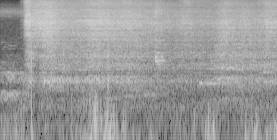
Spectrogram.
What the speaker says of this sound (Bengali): এবার ফোড়নে দিয়ে দেবো দুটো তেজপাতা, দুটো শুকনো লঙ্কা, কটা গোটা জিরে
